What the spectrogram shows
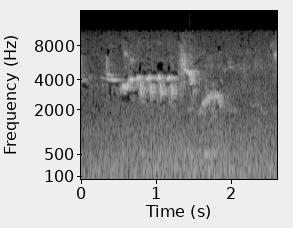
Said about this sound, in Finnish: Voitaisiko me myös pyytää, että meidän leikkaamme Henkka laittaisi ehkä ihan pikkasen jotain lintujen visarystä siihen taustalle, kun mä luen sen?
